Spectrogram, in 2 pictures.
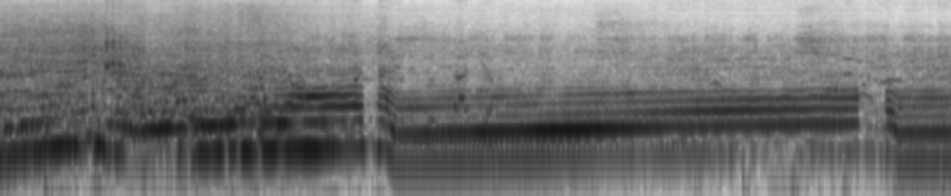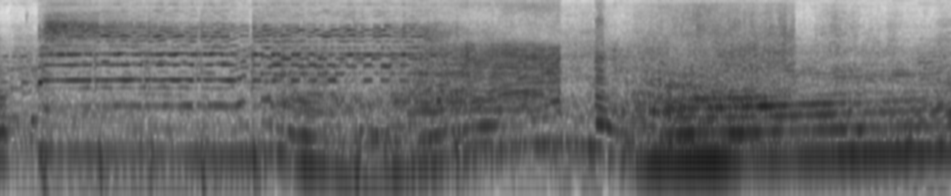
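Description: Drag-racing car engines at full throttle off the start line, the engine note climbing steadily and dropping sharply at each gear change, several times over.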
